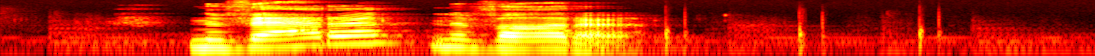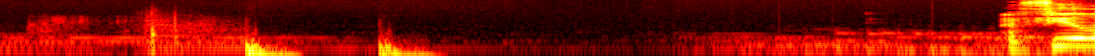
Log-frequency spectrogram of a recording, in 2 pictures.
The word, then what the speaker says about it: Nevada: You've heard Nevada is correct for the people who live there. Nevada is the tourist pronunciation.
